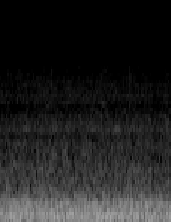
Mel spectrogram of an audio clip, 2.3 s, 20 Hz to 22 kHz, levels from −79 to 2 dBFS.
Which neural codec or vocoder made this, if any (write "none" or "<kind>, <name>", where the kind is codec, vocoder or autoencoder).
none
